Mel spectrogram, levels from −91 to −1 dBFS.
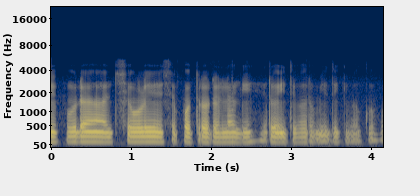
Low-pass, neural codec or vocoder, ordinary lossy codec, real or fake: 5.4 kHz; none; none; real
